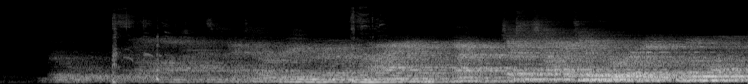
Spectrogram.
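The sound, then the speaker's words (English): A voice talking into a reverb microphone, smeared by heavy reverb, its words washed into an unintelligible, echoing drone that starts abruptly and swells slightly louder as it continues for several seconds. “we can actually understand when he talks into the reverb mic.”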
